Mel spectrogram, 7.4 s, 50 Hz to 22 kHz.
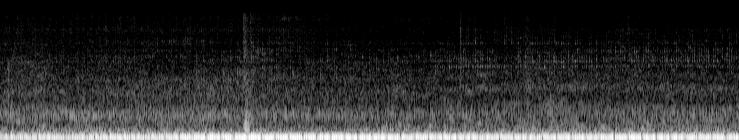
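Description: Engine of a classic 1960s Ford Mustang convertible running steadily at low revs as the car creeps past at walking pace, a deep even hum. There is a brief faint click about two and a half seconds in.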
